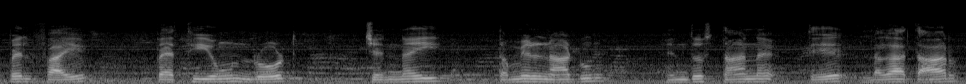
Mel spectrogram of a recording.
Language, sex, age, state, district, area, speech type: Sindhi, male, 60+, Uttar Pradesh, Lucknow, rural, read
